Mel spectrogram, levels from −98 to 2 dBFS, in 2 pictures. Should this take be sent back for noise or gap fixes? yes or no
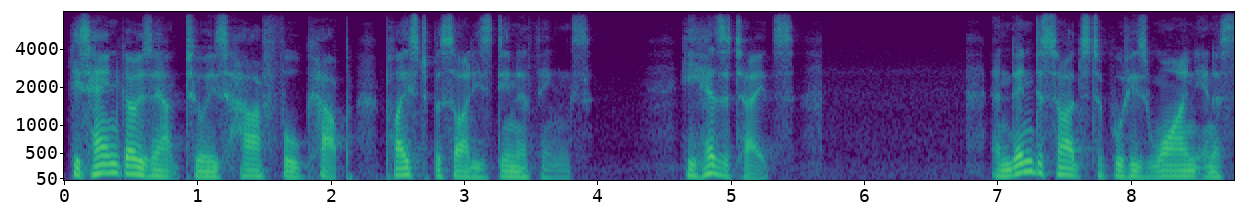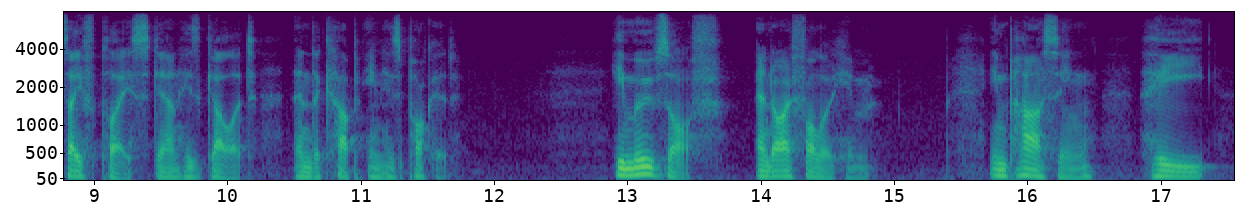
no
